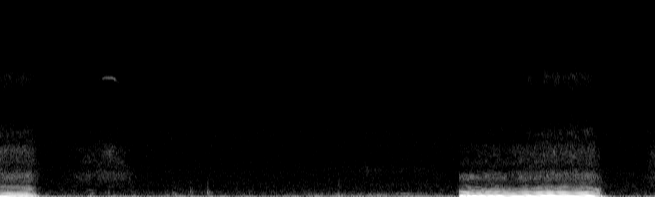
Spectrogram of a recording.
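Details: Household Pekingese snoring in its sleep, sounding like a person: the tail of one snore, a four-second quiet pause, then another low, droning, buzzy snore lasting about one and a half seconds, in a quiet room.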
